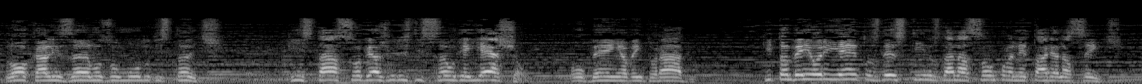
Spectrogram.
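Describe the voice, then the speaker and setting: A man's voice: sits high, measured pace. A man playing an exalted spirit chief of heavenly legions, proclaiming solemnly in an audio drama. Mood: solemn, commanding. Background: prominent music.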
